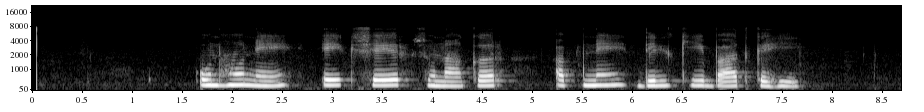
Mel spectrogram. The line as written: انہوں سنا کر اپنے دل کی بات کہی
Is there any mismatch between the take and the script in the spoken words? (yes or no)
yes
